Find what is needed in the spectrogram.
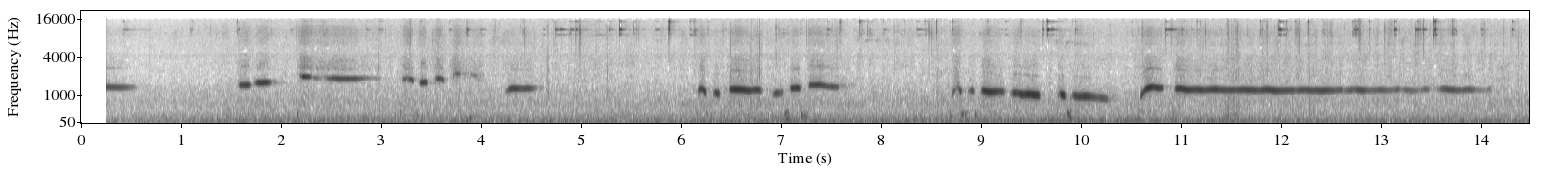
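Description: A person whistling: a string of short notes that step and slide up and down, then one long steady note held through the last few seconds.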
